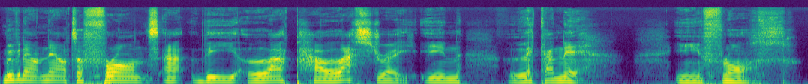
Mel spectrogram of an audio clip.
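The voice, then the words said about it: Clumsy attempt at French pronunciation. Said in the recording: “It's a terrible accent pronunciation... That wasn't too bad”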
